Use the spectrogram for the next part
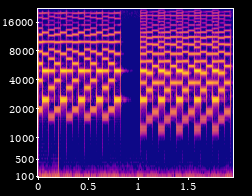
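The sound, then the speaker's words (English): A classic old cell phone ringtone plays loud: bright, beeping electronic tones in a fast repeating melody, a brief pause, then the tune starts again. “Relive the sounds you grooved to back when any cell phone was a cool cell phone. Remember this classic blowing up in the movie theater?”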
